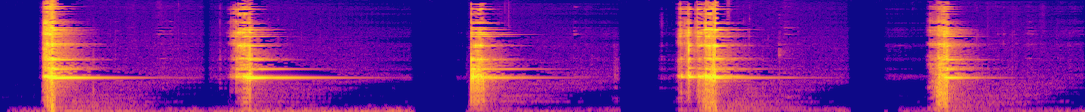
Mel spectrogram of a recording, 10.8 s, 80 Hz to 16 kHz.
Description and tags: metal rustle clank
Various metal rustles and clanks.
Recorded with Oktava-102 microphone and Behringer UB1202 mixer desk.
